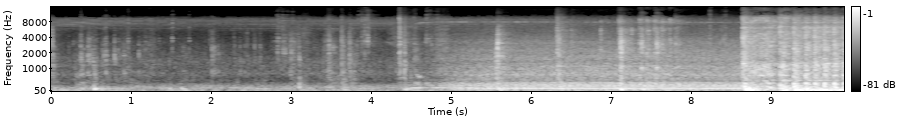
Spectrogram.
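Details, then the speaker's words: LS3-swapped Mazda Miata with a no-start; fuses checked and relays swapped. Starter spins the engine with a steady even drone but it never fires: crank no start, no fuel delivery; fuel system being diagnosed further. "Still no fuel, so let's get a little more in depth."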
